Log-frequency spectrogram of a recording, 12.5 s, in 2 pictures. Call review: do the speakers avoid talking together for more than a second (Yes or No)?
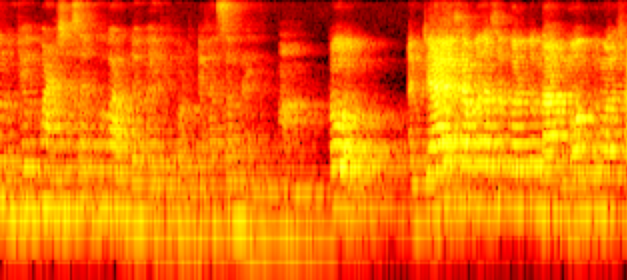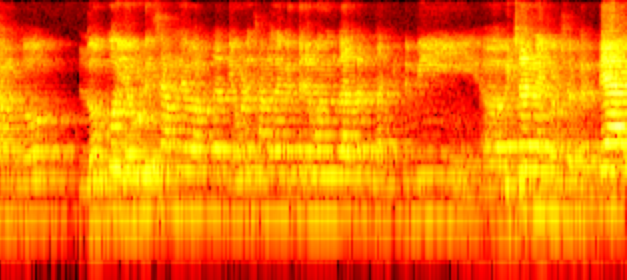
Yes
